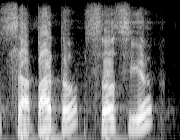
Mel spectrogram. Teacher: Dice, seseo. Consiste en pronunciar el sonido Z como S.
